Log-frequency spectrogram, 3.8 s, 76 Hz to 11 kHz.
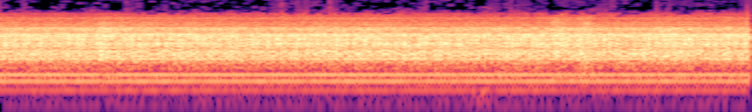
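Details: Early-1950s HMV Little Nipper Mark II valve radio with 6X5 rectifier, freshly powered up: steady low hum under constant hiss, no station audible, because the dead local oscillator isn't running.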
